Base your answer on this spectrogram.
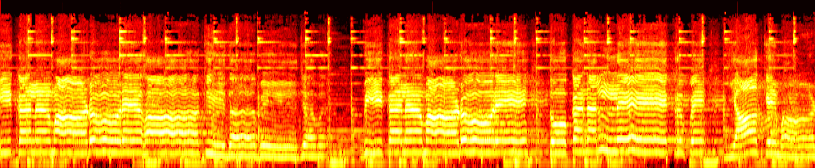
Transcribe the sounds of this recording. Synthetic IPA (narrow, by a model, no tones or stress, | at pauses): kɐlmaːɽoɾeɦaːkid̪ɐbeːd͡ʒɐb | bikɐlmaːɽoɾe | t̪oːkɐnɐlːekɾʊpeː | jaːkemaːɽ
